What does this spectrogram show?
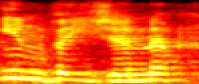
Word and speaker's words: invasion: For example, we have today the word tension, S-I-O-N, we pronounce it chin, or we have invasion, S-I-O-N, we pronounce it jin, both of them.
